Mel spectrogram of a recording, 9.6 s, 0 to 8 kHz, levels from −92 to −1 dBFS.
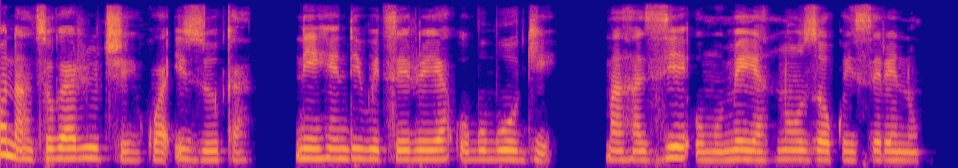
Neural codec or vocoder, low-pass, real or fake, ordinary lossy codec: none; 7.2 kHz; real; AAC, 32 kbps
